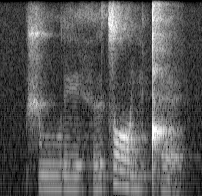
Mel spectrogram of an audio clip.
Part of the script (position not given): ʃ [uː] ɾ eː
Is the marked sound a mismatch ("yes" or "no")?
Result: no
